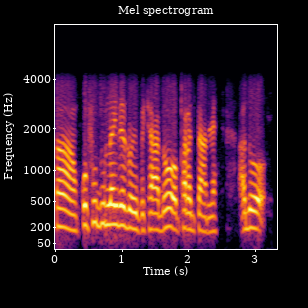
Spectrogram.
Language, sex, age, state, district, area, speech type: Manipuri, female, 60+, Manipur, Imphal East, rural, conversation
